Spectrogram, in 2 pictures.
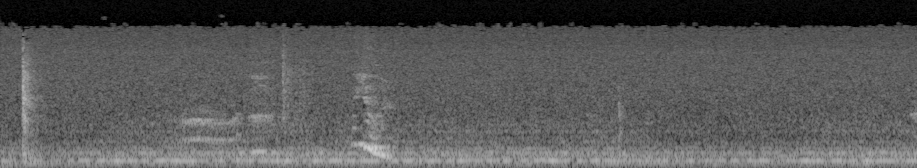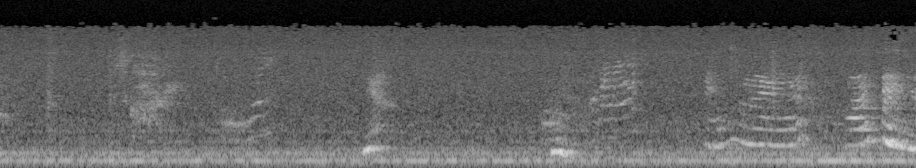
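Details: A pet cat waiting for its owner to get out of the shower gives a few short, rising meows spaced several seconds apart over a steady low hum, with a little human speech.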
